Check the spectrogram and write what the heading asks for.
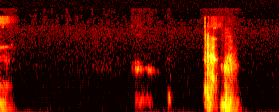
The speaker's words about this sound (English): Sorry. I just sneezed. Bless and you. Then, thank you.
